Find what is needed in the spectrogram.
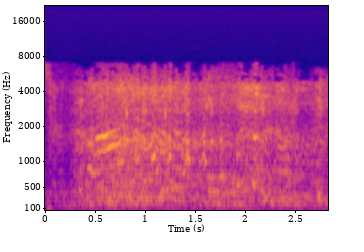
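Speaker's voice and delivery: breathy laugh. Acted. Daughter laughs at her own joke.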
